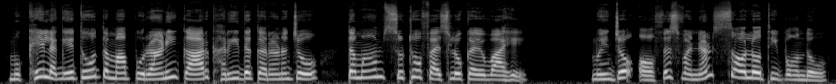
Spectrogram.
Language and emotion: Sindhi, happy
